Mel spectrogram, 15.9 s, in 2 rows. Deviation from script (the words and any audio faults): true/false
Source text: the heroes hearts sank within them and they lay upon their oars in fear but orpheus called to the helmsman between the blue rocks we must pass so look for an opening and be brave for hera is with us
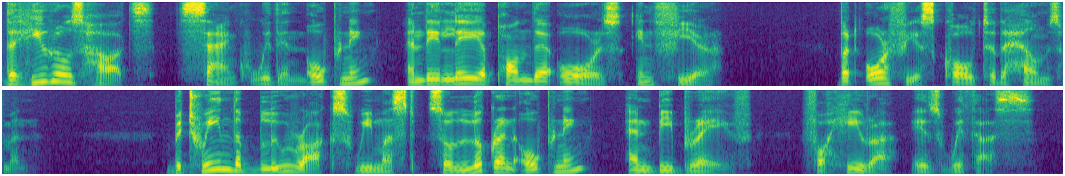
true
